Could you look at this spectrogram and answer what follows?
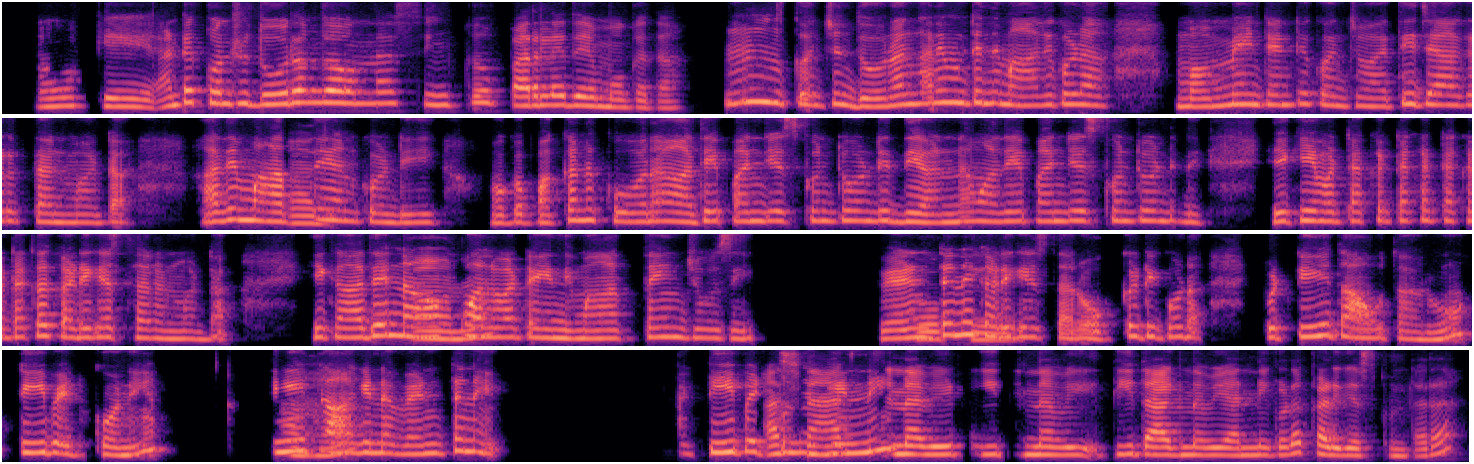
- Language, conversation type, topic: Telugu, podcast, 10 నిమిషాల్లో రోజూ ఇల్లు సర్దేసేందుకు మీ చిట్కా ఏమిటి?
- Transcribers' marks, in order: other background noise; tapping; in English: "స్నాక్స్"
